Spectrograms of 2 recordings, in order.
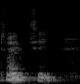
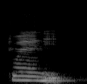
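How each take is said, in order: First: It is said the British way. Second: It is said the American way. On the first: "você pode até falar lá na Inglaterra, mais comum" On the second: "nos Estados Unidos e no Canadá você vai ouvir"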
